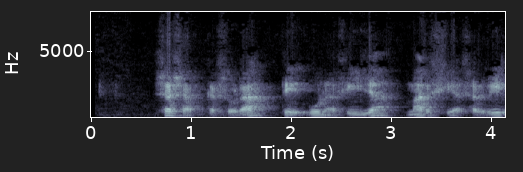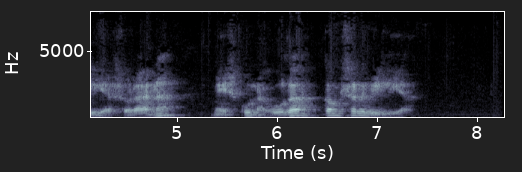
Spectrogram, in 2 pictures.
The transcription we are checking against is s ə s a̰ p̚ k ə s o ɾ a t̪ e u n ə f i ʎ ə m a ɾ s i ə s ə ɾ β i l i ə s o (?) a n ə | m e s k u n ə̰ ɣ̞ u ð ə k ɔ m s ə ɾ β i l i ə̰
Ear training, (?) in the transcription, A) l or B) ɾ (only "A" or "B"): B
